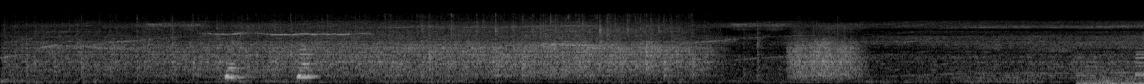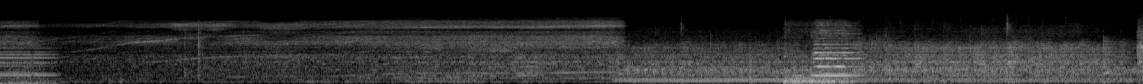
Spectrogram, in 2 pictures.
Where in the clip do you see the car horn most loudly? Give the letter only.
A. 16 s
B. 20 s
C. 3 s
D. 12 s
B.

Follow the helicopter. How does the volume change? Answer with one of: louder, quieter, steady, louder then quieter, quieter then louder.
louder.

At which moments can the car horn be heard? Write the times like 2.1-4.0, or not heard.
2.1-3.2, 10.8-12.1, 19.2-20.1.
